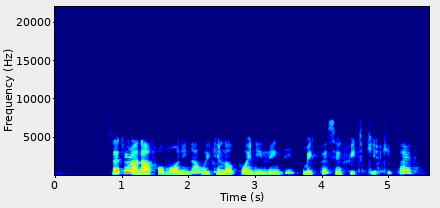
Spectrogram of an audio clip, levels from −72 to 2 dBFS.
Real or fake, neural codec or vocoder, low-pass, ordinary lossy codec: fake; autoencoder, 22.05 kHz, a latent of 192 numbers a frame, VITS, trained on one speaker; 7.2 kHz; MP3, 64 kbps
